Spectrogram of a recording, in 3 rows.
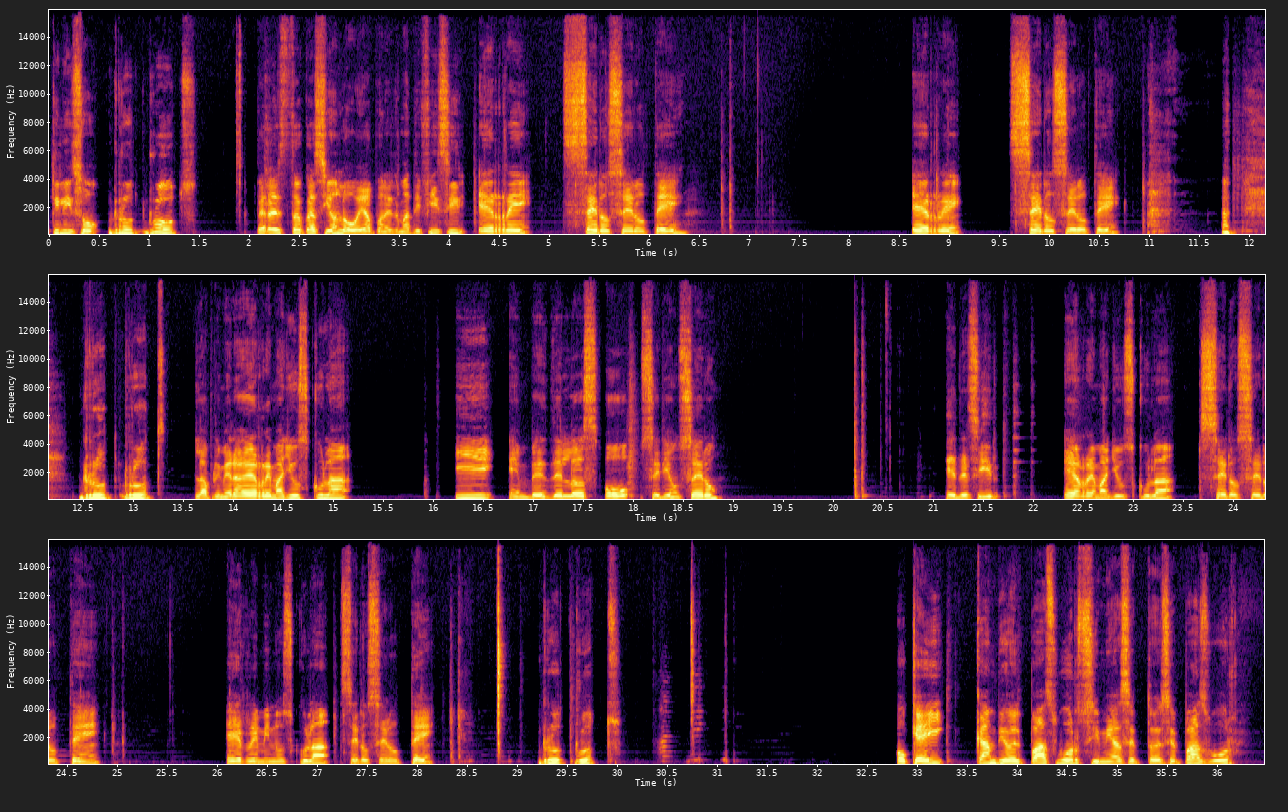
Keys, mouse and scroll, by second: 4.1-6.6 typing, 8.7-9.7 typing, 10.8 typing, 20.1 Return, 22.2 typing, 23.5 typing, 24.8 typing, 26.0 typing, 27.0-28.2 typing, 35.4-36.4 scroll down 11.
